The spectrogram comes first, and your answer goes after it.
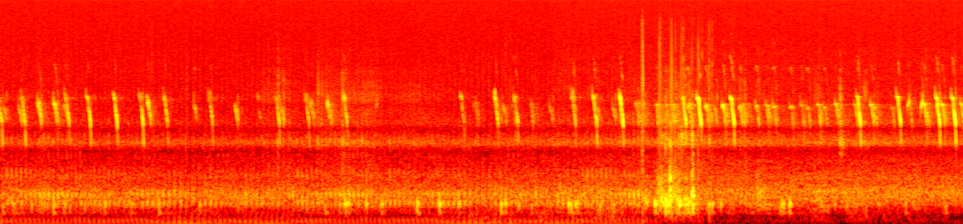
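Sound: wild male bird calling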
